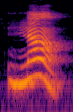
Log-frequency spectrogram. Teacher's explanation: दंत न दंत से भी होगा और नासिका से भी होगा।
